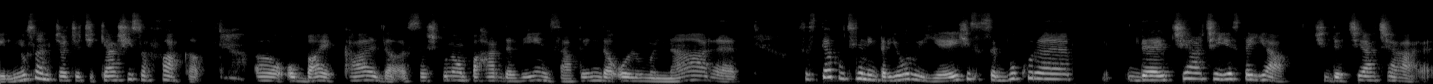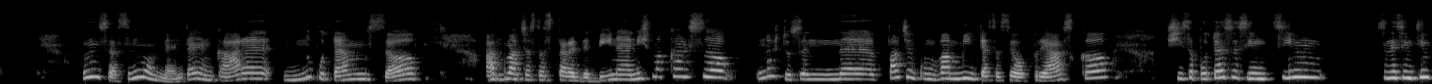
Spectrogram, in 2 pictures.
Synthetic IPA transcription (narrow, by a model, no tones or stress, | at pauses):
ilnusəɨnt͡ʃert͡ʃe̞t͡ʃikʲarʃisəfakə̰ | o̞baje̞kald̪ə̰səʃpunəunpaɦard̪e̞vinsəpɾind̪əʔo̞lumɨnaɾe̞ | səst̪eaput̪sinɨnint̪e̞ɾio̞ɾulje̞jʃisəse̞bukuɾe̞ | d̪e̞t͡ʃe̞jat͡ʃe̞je̞st̪e̞ja | ʃid̪e̞t͡ʃe̞jat͡ʃe̞a̰ɾḛ | ɨnsəsunt̪mo̞me̞̰nt̪e̞ɨŋkaɾe̞nuput̪e̞msə | ave̞mat͡ʃast̪əst̪aɾe̞d̪e̞bine̞nit͡ʃməkarsə | nuʃt̪usəne̞fat͡ʃe̞mkumvamint̪easəse̞o̞pɾeaskə | ʃis̬əput̪e̞msəsimt̪sim | səne̞simt̪sim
